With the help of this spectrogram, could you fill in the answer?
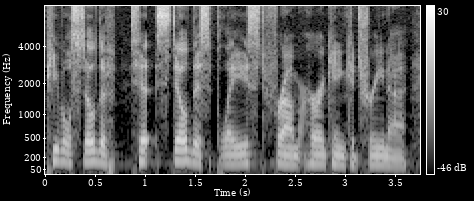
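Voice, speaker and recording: With a Midwestern American accent, a man talks at a fairly quick pace. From US Midwest, Central Illinois. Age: young. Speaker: college student and charity organizer. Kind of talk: interview.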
